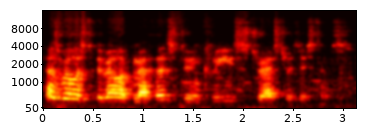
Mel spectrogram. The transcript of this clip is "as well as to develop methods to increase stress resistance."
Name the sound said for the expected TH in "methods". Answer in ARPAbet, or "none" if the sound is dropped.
TH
